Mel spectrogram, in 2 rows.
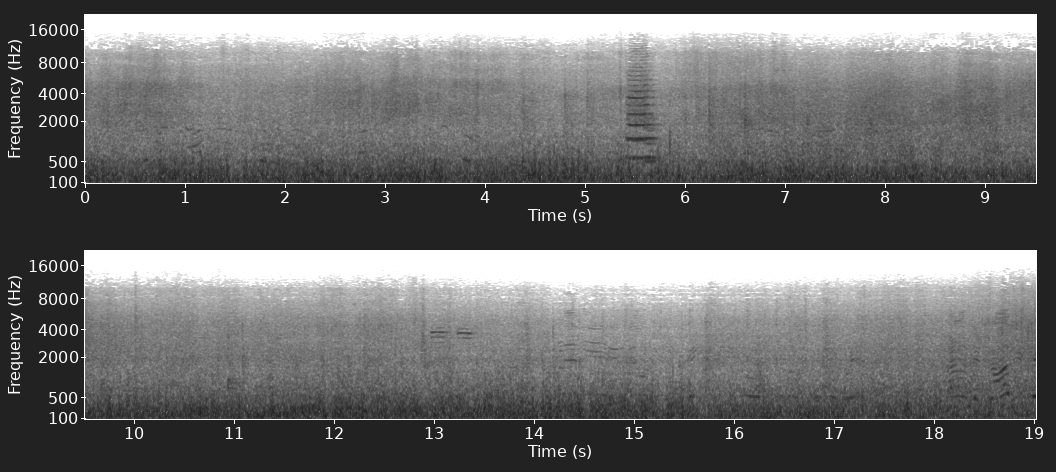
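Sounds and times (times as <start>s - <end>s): train rumbling along track: 0.0s - 19.0s
train horn toot: 5.4s - 5.8s.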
